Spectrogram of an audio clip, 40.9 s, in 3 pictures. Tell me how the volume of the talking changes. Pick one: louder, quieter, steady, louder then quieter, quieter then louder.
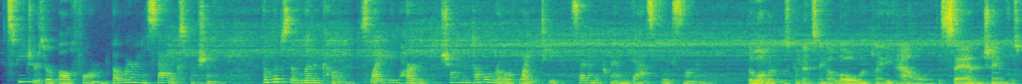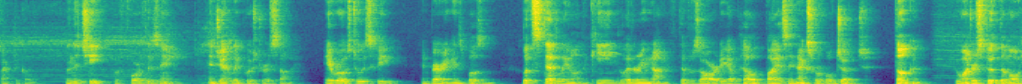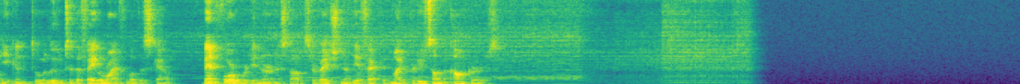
louder.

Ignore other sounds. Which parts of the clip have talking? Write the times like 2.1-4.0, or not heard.
0.1-33.9.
